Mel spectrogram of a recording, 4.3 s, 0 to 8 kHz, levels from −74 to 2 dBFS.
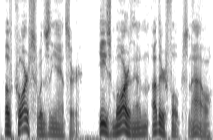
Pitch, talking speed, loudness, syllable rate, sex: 95 Hz, 155 wpm, -19 LUFS, 3.8 syllables/s, male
